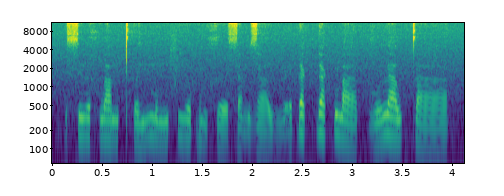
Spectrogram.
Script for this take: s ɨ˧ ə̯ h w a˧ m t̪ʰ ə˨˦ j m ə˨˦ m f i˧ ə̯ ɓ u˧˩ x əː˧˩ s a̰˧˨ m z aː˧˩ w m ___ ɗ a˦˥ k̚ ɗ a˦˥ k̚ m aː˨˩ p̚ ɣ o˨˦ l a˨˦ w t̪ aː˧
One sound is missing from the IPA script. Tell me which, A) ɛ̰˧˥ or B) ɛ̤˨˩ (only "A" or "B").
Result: A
